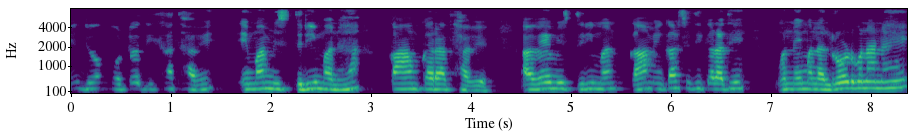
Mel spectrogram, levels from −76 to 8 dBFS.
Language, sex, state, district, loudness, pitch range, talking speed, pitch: Chhattisgarhi, male, Chhattisgarh, Rajnandgaon, -16 LUFS, 190-215 Hz, 210 wpm, 200 Hz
